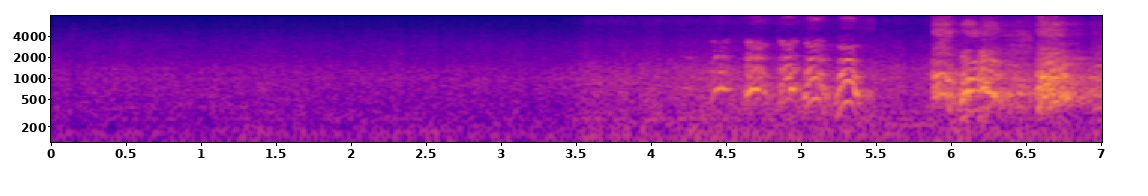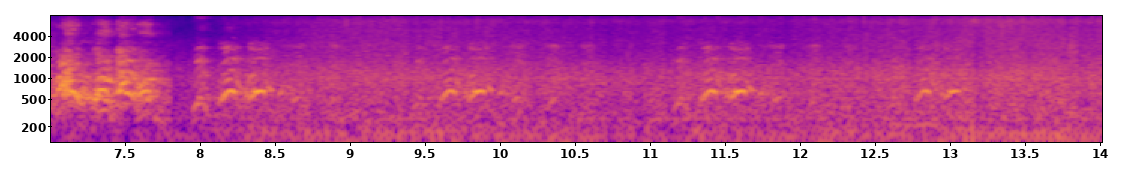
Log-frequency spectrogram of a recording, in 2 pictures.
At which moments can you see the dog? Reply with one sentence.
The dog can be heard from 4.4 to 13.2 s.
